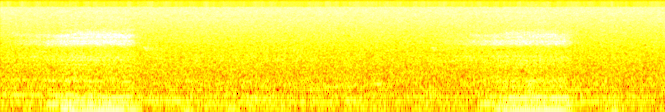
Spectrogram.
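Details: Labrador Retriever snoring very loudly: two long, low rumbling snores about four seconds apart, each lasting close to a second, with a faint hissing upper tone over each breath and quiet breathing between them.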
